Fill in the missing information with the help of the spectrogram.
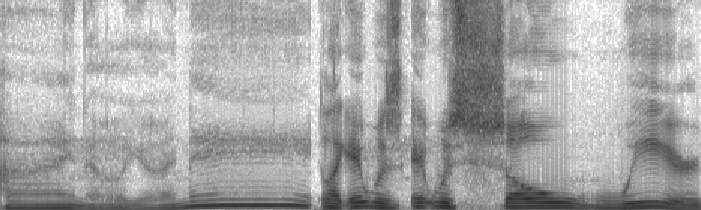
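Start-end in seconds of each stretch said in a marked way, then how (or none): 0.0-2.1 put-on arrogant, mocking, sing-song voice. Retelling what a voice said through them: imitating an arrogant mocking voice. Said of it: "arrogant, um, sound and voice, um, making fun of".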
